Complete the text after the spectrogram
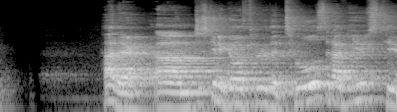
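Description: A man speaks close to the microphone.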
